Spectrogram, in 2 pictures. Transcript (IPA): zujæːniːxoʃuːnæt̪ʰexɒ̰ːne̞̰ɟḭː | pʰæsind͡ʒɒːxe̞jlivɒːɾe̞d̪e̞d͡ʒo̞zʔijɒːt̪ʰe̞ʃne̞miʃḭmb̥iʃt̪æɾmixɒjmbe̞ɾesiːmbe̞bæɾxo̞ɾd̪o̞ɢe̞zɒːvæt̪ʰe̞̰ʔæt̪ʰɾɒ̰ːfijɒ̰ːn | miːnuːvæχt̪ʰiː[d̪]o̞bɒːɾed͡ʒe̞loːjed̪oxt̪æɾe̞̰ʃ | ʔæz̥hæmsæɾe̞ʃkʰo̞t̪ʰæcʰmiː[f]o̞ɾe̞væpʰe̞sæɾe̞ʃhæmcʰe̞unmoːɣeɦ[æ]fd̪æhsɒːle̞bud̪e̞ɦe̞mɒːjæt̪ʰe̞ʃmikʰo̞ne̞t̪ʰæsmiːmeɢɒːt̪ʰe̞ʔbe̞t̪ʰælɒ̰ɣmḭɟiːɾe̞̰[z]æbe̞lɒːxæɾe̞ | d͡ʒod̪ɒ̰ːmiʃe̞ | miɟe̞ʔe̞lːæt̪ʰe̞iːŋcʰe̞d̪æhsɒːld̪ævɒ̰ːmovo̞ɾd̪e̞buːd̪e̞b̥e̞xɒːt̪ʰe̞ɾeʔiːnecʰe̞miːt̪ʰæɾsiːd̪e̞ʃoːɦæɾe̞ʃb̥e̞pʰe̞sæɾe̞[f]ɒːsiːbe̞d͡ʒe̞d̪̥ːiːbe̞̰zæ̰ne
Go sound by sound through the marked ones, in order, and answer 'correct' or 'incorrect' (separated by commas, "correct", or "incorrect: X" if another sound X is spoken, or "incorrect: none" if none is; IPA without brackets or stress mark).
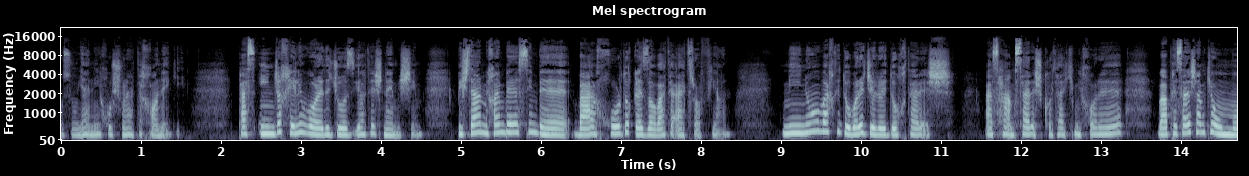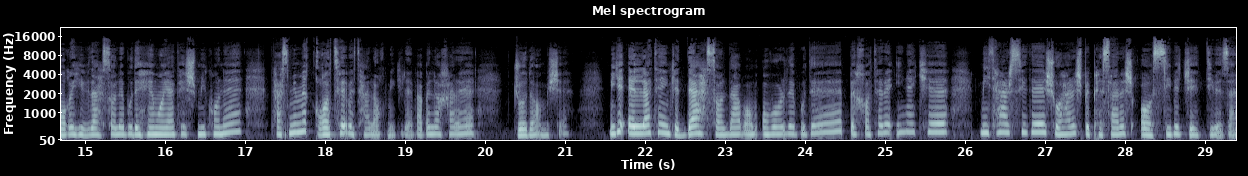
correct, incorrect: x, incorrect: i, incorrect: v, incorrect: ʃ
